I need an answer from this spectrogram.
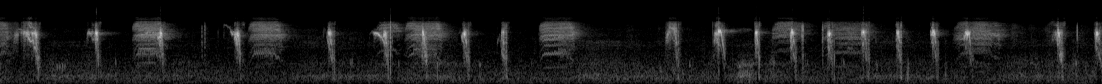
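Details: Pine marten kits out exploring at Kälberberg, 8 May 2012, give a busy stream of shrill chirping squeaks mixed with breathy hissing bursts, the calls coming in rapid, uneven succession.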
